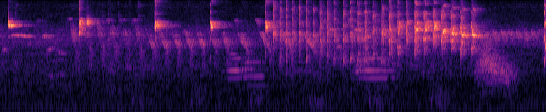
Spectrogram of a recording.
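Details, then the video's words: Male and female lovebird pair from Bukittinggi, West Sumatra, called gacor for their lively calling: sharp shrill chirps spaced about a second apart, building into a dense buzzy high chatter before a final squeak. "Burung Lovebird Jantan Betina Bukittinggi Gacor"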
